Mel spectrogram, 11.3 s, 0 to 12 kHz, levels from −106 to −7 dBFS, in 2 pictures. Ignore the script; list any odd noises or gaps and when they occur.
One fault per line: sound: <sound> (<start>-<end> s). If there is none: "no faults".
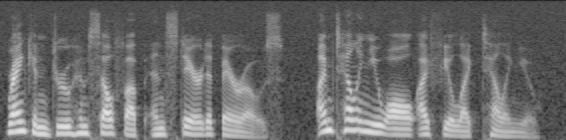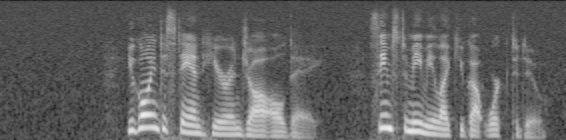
no faults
